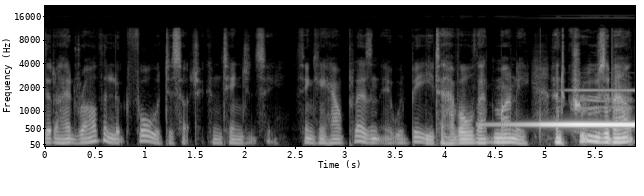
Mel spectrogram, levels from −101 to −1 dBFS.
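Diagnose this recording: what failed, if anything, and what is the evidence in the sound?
The microphone volume stepped up twice, a call-processing fault: automatic gain control judged the input too quiet and raised the device's input level in single jumps rather than a gradual ramp. At 3.81 s the level rises by about 9 dB, and at 4.95 s by a further 5 dB or so. Speech and background noise rise together. On a waveform the envelope steps abruptly wider; on a spectrogram every band, including the noise floor between syllables, brightens at once.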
